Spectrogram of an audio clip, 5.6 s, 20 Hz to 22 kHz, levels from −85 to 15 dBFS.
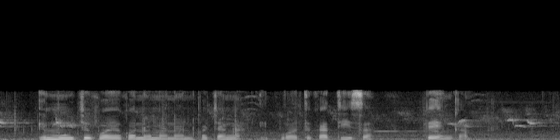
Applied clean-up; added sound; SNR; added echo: none; Bird vocalization, bird call, bird song; 14 dB; none.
